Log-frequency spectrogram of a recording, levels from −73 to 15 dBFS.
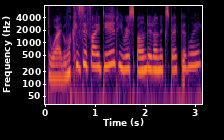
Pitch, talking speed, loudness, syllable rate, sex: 235 Hz, 190 wpm, -17 LUFS, 5.3 syllables/s, female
